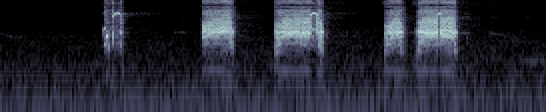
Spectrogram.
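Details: All-black sheedi black francolin, locally kala tetar, giving its loud rasping call: a brief opening note followed by four broad, grating notes grouped two and two, clear against a silent background.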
